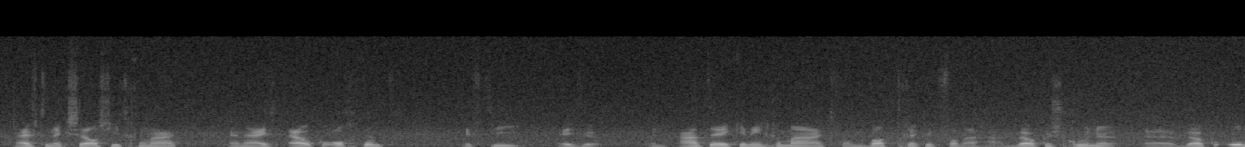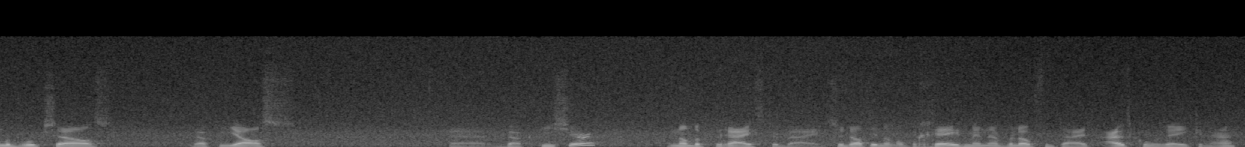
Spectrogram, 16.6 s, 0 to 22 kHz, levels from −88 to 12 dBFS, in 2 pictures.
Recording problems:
hiss; noticeable; throughout; 15 dB below the speech

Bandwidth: 16.5 kHz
